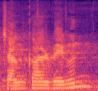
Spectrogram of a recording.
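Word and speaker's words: Jean Calvin: 우리가 요한 칼빈이라고 부르는 것은 프랑스 발음으로는 장 칼뱅입니다. 이 프랑스 신학자 장 칼뱅은 1509년부터 해서 1564년까지 삶을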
